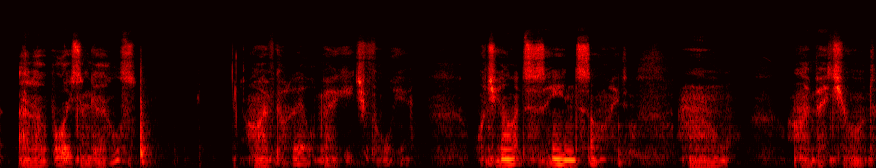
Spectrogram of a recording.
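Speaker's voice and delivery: sinister, creepy, very soft whispered voice. Speaker addressing boys and girls in a put-on bit, creepy voice. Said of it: "that's my creepy voice for the day".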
